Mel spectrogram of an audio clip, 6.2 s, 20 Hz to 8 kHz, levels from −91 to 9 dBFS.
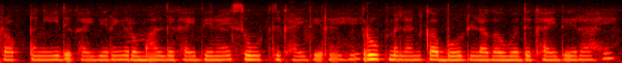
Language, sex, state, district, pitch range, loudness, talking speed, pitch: Hindi, female, Bihar, Darbhanga, 180-190 Hz, -33 LUFS, 260 wpm, 185 Hz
